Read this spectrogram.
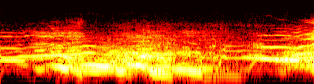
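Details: African lion in Kruger National Park near Shingwedzi: deep moaning, groaning voice with layered harmonics, drawn out and swelling over four seconds, no other clear sounds.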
